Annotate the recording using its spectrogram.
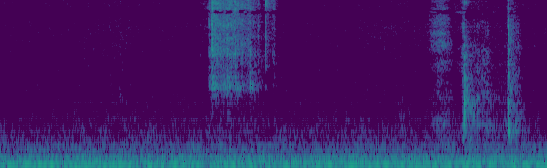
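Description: A metal tablespoon scooping coarse-ground coffee out of a grinder's cup: one soft gritty scrape about one and a half seconds in, then a few short scrapes and taps near the end as the spoonful is levelled. A low steady hum runs underneath.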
